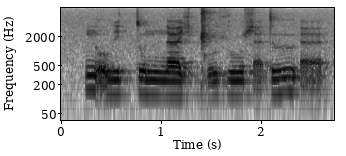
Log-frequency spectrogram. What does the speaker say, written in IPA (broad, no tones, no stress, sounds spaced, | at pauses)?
n o̰ β i tː u nː æː ç ɡ͡ǁ u ç uː ɬ æ̰ t ɯː ʔ æ̰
